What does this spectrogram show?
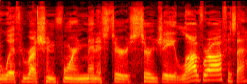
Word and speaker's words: Lavrov: about having dinner with Russian Foreign Minister Sergei Lavrov. Is that how you pronounce it? Yeah, Lavrov.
